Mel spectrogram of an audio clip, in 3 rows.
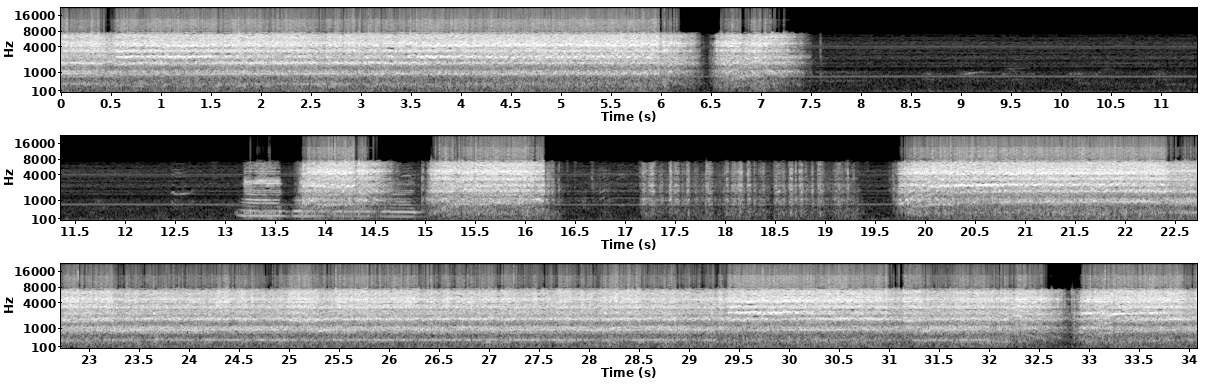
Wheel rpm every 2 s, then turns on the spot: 220, 230, 210, 80, 0, 0, 20, 100, 30, 30, 190, 220, 230, 230, 230, 220, 140.
16-18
